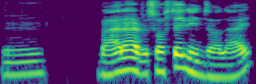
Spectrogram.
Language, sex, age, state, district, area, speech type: Nepali, male, 18-30, West Bengal, Darjeeling, rural, spontaneous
